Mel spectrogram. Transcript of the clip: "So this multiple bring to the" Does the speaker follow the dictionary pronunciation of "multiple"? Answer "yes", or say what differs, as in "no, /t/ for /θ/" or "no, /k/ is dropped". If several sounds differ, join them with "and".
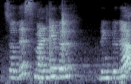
no, /b/ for /p/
